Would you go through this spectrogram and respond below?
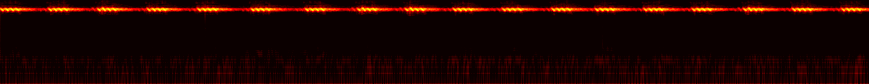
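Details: Two-spotted cricket (jangkrik kalung) calling clearly and loudly, a sound used to scare off rats. About seventeen high, pure chirps follow one another at a quick, regular pace in a silent setting.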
